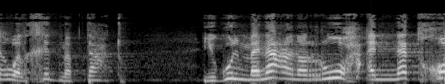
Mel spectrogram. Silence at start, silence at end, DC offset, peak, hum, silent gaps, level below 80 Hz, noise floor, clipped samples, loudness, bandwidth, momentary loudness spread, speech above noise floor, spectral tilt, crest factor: 0 s; 0 s; under 0.1%; 0 dBFS; none; none; -56 dBFS; -49 dBFS; under 0.1%; -15 LUFS; 11.5 kHz; 14 LU; 34 dB; -3 dB/octave; 16 dB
